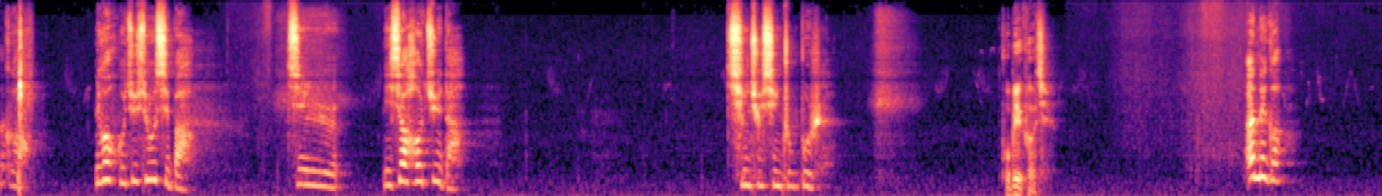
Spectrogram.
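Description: A young man speaks calmly and softly, close by.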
